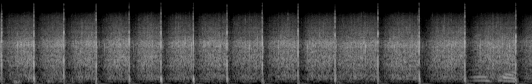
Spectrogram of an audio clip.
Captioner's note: audience applauding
